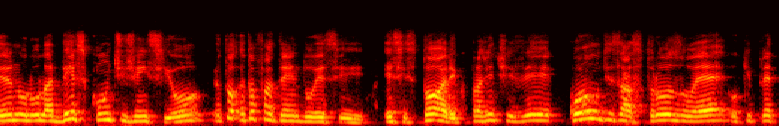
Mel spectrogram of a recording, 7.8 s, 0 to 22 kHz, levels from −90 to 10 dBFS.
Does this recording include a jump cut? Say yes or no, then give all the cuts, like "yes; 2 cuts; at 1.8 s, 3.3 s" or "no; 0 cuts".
yes; 2 cuts; at 3.8 s, 5.6 s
